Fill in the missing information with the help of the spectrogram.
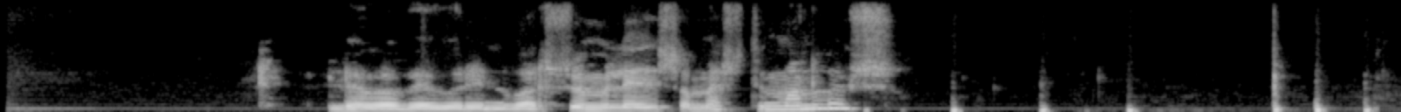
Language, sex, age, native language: Icelandic, female, 60-69, Icelandic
